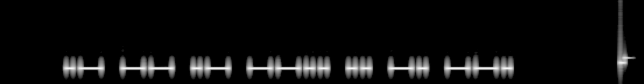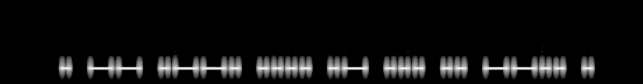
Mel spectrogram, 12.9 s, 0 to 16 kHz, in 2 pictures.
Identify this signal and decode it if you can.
Morse code, heard as a keyed tone, about 17 wpm, 700 Hz. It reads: AMAZING EMPHASIZE
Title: Sentences from Top 1500 Words - New Word Drill Alt - 17wpm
